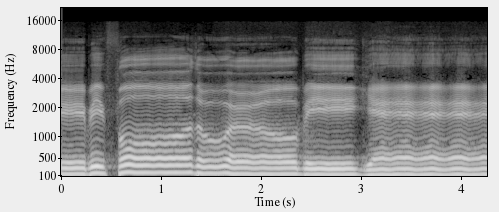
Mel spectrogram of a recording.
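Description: A man's voice singing a hymn a cappella into a microphone, in a run of long held notes with short breaths between them, the last note wavering with vibrato.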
